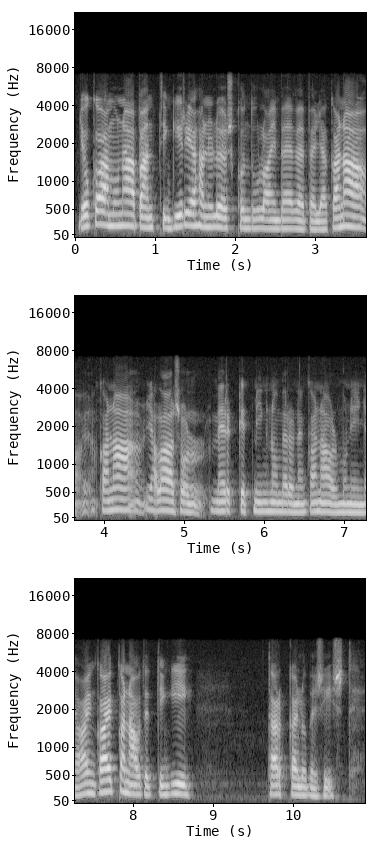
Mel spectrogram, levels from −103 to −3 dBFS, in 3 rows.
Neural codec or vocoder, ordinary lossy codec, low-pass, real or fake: none; none; 7.2 kHz; real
